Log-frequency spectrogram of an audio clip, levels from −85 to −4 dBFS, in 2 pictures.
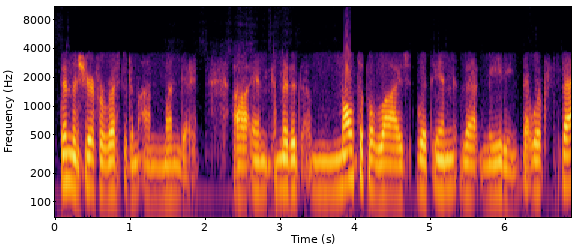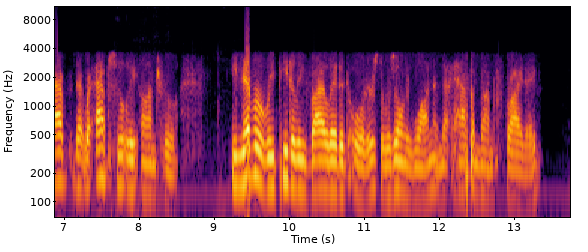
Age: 50-69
